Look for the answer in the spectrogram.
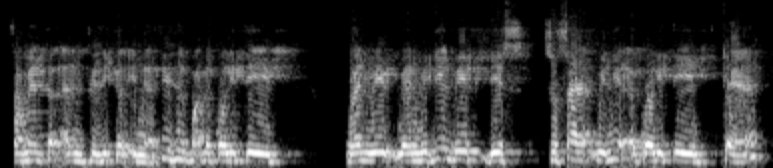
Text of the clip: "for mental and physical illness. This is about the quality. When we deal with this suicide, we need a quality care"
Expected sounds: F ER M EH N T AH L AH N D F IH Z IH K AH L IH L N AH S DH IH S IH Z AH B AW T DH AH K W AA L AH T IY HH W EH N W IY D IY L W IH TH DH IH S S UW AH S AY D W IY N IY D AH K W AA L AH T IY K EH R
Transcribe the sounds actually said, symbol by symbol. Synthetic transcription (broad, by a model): F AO M EH N T AH L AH N F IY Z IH K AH L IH N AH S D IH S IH S AH B AW T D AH K W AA L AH T IY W W EH N W IY D IY L W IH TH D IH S S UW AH S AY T W IY N IY D AH K W AA L AH T IY K EH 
